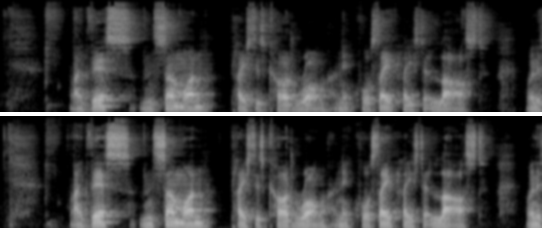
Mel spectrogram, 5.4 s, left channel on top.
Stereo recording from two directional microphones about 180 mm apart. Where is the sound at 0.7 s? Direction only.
40° right (ahead or behind).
